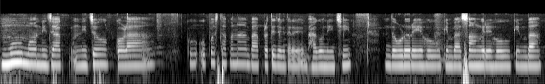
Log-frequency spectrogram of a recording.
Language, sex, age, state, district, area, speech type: Odia, female, 30-45, Odisha, Koraput, urban, spontaneous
